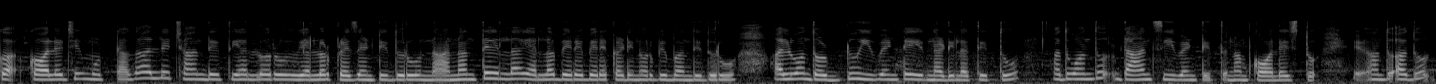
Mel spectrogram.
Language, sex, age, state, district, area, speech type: Kannada, female, 18-30, Karnataka, Bidar, urban, spontaneous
